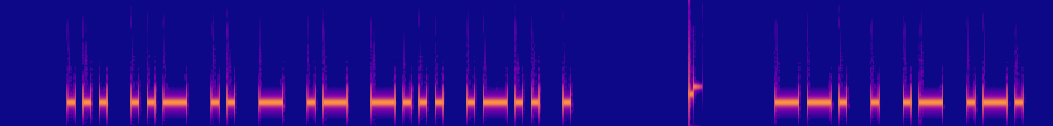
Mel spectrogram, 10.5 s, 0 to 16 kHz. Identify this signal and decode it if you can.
Morse code, heard as a keyed tone, about 15 wpm, 700 Hz. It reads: SUITABLE GEAR
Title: Sentences from Top 1400 Words - New Word Drill Alt - 15wpm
